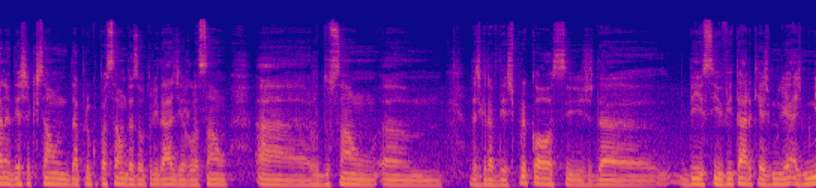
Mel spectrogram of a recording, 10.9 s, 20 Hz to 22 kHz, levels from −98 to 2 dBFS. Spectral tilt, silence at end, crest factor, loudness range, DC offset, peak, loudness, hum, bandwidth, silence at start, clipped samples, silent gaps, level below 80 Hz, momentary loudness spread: -6 dB/octave; 0 s; 18 dB; 2 LU; under 0.1%; -14 dBFS; -33 LUFS; none; 14 kHz; 0 s; under 0.1%; none; -64 dBFS; 9 LU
